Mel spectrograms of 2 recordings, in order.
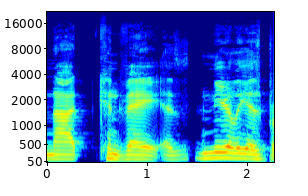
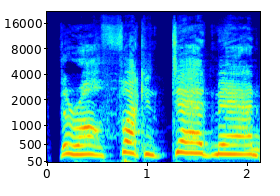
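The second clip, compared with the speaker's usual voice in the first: mock breathless ugly sobbing, higher and louder; 13 semitones higher, 6 dB louder than usual. Retelling how a father broke down after a reunion: imitating someone ugly crying. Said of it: "saw my dad ugly cry".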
